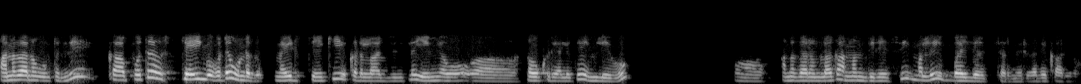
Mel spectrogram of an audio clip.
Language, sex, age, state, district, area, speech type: Telugu, male, 30-45, Andhra Pradesh, Krishna, urban, conversation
